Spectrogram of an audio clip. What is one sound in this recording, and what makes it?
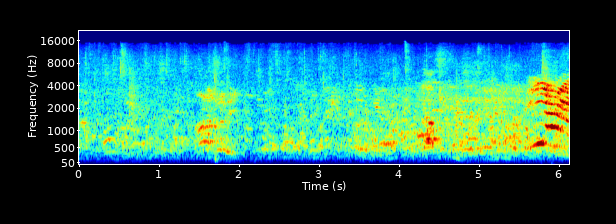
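A crowd of spectators murmurs and calls out outdoors, growing louder toward the end.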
